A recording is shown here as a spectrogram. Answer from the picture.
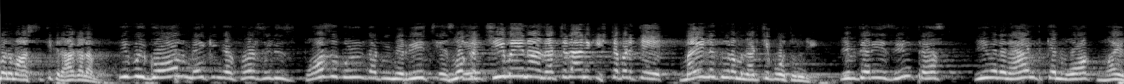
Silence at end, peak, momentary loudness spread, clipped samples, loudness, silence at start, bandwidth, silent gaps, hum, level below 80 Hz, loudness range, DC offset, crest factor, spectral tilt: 0 s; 0 dBFS; 7 LU; under 0.1%; -13 LUFS; 0 s; 7.2 kHz; none; none; -38 dBFS; 3 LU; under 0.1%; 14 dB; -6 dB/octave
